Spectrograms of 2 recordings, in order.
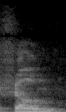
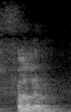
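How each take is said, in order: First: The L and M are joined with no vowel. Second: A vowel is inserted between the L and M. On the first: This is how it is said in England. "The English say film" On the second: This is how it is said in Ireland. "everybody in Ireland says film. ... We stick a U in"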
